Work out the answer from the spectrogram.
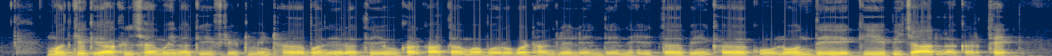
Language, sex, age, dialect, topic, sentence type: Chhattisgarhi, male, 18-24, Western/Budati/Khatahi, banking, statement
